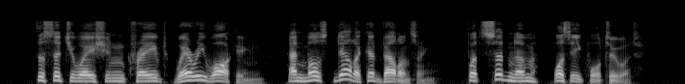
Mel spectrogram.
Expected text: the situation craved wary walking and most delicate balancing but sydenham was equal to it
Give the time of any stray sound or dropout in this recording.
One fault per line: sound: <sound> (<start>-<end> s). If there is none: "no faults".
no faults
